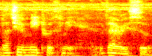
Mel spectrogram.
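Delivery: low, quiet, measured god voice; deep mysterious voice. Acted. GM voicing deep entity.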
